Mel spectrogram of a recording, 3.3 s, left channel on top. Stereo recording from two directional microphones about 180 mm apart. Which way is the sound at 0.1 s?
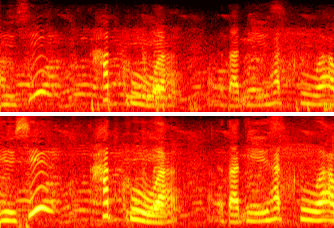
30° right (ahead or behind).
